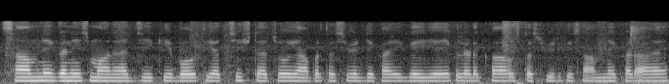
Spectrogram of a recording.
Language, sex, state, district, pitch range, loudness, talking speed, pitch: Hindi, male, Haryana, Charkhi Dadri, 160-165 Hz, -16 LUFS, 205 wpm, 165 Hz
